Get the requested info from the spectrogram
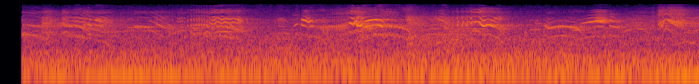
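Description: Indian parakeets chatter in a flock: harsh, screechy squawks and chirps overlap without pause, with a steady low hum beneath.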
